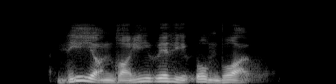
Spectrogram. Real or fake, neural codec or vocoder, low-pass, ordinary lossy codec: fake; codec, 16 kHz, 0.5 kbps, FreqCodec, larger model; 7.2 kHz; Opus, 64 kbps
